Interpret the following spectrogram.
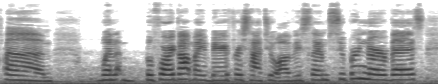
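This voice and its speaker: A woman's voice: fairly high pitch, brisk, fairly bright tone, slight background noise, rough recording. A young woman, chatting and telling stories casually in an informal way as a vlog co-host. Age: young adult. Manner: informal, frequent "like" and quoted dialogue. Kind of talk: casual chat and storytelling.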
